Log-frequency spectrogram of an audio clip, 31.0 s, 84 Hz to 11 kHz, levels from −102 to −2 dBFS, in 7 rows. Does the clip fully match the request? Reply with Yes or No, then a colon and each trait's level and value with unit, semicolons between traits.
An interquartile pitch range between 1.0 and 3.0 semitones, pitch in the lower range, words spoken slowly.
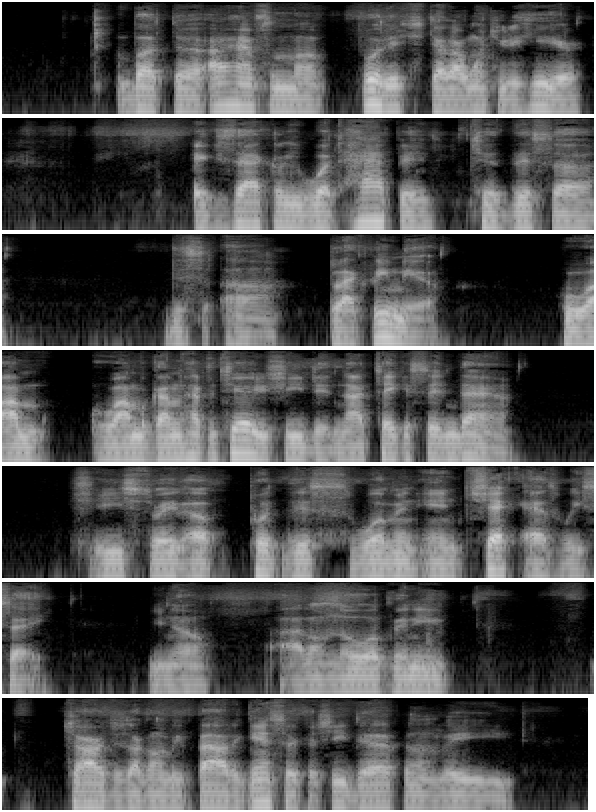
Yes: narrow, 2.5 semitones; very low, 80 Hz; slow, 130 wpm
